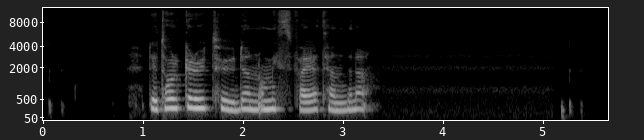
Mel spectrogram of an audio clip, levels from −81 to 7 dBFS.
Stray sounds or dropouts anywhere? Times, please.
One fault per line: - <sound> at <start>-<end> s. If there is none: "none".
none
